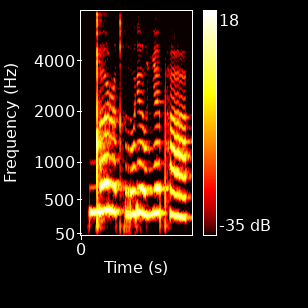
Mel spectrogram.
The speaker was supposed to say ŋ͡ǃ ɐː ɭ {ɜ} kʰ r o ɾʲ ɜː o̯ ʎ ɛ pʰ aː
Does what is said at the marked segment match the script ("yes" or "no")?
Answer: yes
